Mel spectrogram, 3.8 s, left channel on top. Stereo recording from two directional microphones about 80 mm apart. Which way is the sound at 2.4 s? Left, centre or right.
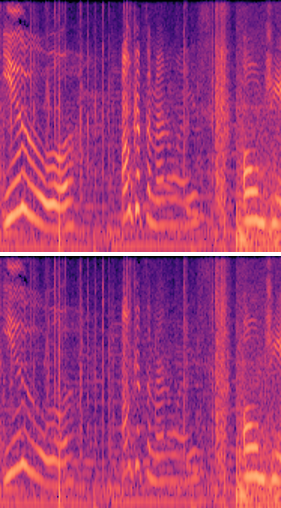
Centre.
